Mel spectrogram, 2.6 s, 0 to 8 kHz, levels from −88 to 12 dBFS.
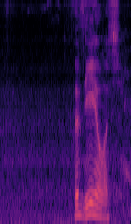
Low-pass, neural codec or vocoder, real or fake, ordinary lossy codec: none; codec, 16 kHz, 8 kbps, FunCodec, trained on LibriTTS, 25 frames a second; fake; none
